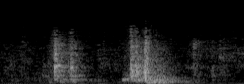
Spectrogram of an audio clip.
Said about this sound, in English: Let's close this bathroom door first.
